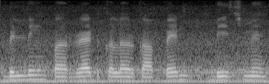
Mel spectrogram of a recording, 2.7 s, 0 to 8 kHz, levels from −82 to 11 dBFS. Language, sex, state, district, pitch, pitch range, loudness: Hindi, male, Haryana, Charkhi Dadri, 140 Hz, 130-145 Hz, -14 LUFS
